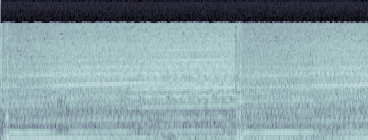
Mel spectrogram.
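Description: A racing car engine drones at high revs.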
